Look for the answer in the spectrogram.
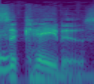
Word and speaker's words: cicadas: Is Skata? How do you say Cicadas. – It? Cicada? – It's a bug, dude.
